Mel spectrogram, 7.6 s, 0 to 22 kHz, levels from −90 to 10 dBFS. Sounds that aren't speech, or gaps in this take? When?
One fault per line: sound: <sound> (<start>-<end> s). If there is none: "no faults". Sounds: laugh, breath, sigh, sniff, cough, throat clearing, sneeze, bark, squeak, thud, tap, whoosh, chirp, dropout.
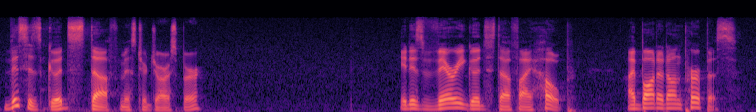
no faults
